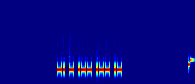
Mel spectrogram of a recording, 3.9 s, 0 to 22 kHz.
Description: Morse code, heard as a keyed tone, about 40 wpm, 700 Hz. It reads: NTWWA
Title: Code Groups - 5 Letters - 40wpm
